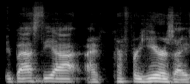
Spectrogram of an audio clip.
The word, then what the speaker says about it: Bastiat: Frederick Bastier Bastia. I for years I pronounced it bastier because I I figured with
